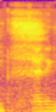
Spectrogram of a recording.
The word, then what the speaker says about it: Ghibli: What's the exact pronunciation. Ghibli.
